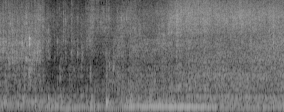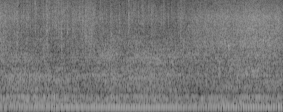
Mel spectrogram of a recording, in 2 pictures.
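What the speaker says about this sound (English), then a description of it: "And now I'm going to go ahead and turn the shower on." An RV handheld shower head sprays water steadily at close range, a continuous bright hiss that swells slightly after a few seconds and keeps running without a break.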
